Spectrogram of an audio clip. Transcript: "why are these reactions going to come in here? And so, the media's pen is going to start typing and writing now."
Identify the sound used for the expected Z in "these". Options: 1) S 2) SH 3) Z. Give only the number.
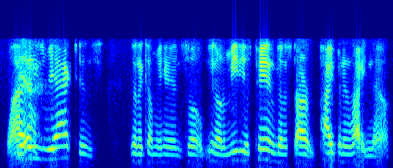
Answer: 3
